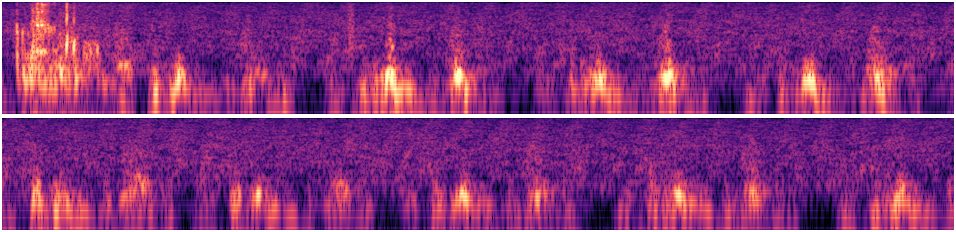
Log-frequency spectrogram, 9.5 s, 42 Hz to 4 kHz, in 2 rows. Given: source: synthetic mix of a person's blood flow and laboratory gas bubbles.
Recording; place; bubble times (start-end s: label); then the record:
Doppler ultrasound of blood flow; precordium
0.06-0.68 s: bubbles
From the record:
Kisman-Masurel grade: 213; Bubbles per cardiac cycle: several, 3 to 8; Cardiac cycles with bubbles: 1 to 10%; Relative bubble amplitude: loud (0.450 to 0.775); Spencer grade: 1 (occasional bubble signal discernible with the cardiac motion signal, with majority of cardiac periods free of bubbles); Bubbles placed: only in the low amplitude regions of the cardiac cycle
